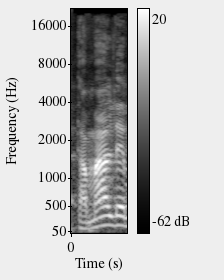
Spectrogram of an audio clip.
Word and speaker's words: tamale: up it's Tamal and in English it's tamale that's like saying instead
